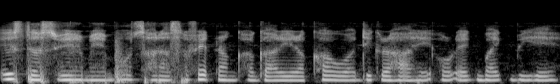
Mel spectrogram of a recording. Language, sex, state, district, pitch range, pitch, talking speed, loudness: Hindi, female, Arunachal Pradesh, Longding, 195-210 Hz, 200 Hz, 205 wpm, -17 LUFS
